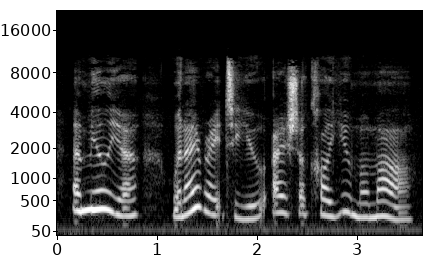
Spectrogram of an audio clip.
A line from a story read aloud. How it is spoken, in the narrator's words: the orphan little Laura Martin said, looking up in her face wistfully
